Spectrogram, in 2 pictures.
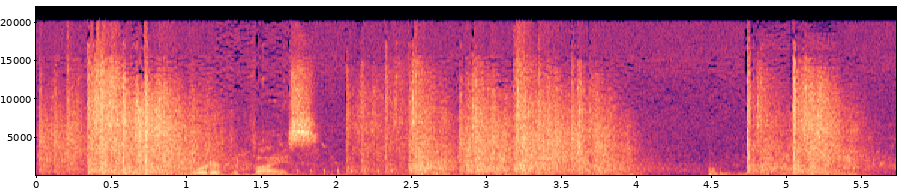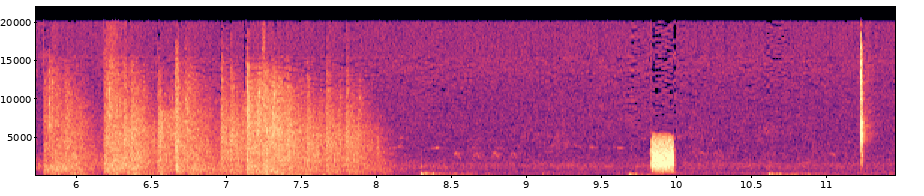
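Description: Bursts of machine-gun and rifle fire from the World War II strategy game Combat Mission: Fortress Italy, a village building assault, rattle in repeated volleys while someone talks over the first half.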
